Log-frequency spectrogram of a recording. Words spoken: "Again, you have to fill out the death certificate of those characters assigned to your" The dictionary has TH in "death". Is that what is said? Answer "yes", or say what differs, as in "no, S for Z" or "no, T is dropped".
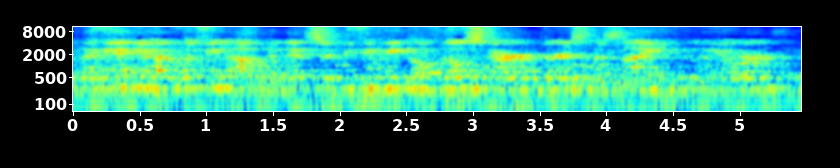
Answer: no, T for TH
